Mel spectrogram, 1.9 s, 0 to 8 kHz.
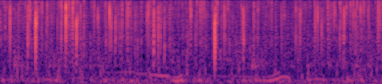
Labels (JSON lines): {"label": "biophony, cascading saw", "recorder": "SoundTrap 600 or HydroMoth"}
